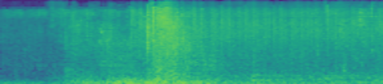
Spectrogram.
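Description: A Tesla cannon firing in Fallout: New Vegas, a single heavy booming blast that swells and rumbles for about a second before settling into a lingering low roar.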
